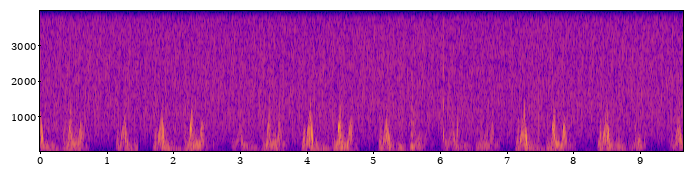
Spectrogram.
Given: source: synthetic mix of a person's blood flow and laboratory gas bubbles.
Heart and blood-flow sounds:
Doppler ultrasound of blood flow; precordium
5.54-5.66 s: bubbles
6.02-6.08 s: bubbles
6.22-6.41 s: bubbles
From the record:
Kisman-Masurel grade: 211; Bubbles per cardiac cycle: several, 3 to 8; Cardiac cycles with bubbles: 1 to 10%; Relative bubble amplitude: barely perceptible (0.100 to 0.250); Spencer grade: 1 (occasional bubble signal discernible with the cardiac motion signal, with majority of cardiac periods free of bubbles); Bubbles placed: anywhere in the cardiac cycle

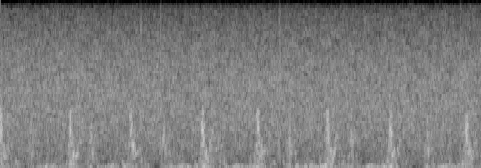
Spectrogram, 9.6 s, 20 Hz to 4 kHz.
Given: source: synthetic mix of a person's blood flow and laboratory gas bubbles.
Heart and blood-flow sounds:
Doppler ultrasound of blood flow; precordium
2.79-2.83 s: bubbles
3.14-3.28 s: bubbles
4.41-4.52 s: bubbles
4.74-4.82 s: bubbles
5.51-5.70 s: bubbles
8.93-9.07 s: bubbles
9.16-9.24 s: bubbles
From the record:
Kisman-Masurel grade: 121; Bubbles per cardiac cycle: 1 to 2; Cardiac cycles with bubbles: 10 to 50%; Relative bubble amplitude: barely perceptible (0.100 to 0.250); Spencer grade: 2 (many but less than half of the cardiac periods contain bubble signals, singularly or in groups); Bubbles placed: anywhere in the cardiac cycle

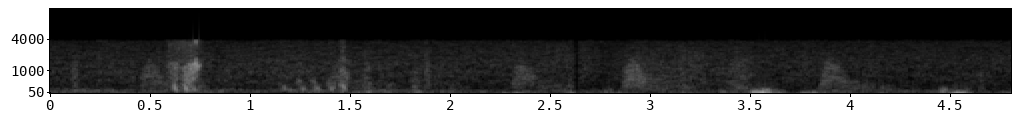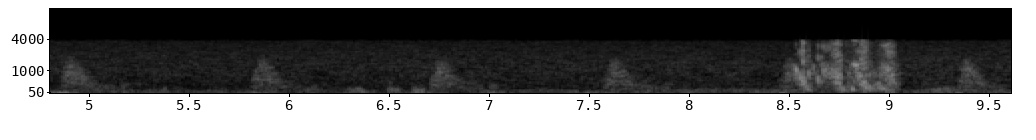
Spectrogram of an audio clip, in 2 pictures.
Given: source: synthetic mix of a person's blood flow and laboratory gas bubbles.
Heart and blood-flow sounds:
Doppler ultrasound of blood flow; subclavian vein
0.57-0.77 s: bubbles
1.15-1.50 s: bubbles
8.51-9.06 s: bubbles
From the record:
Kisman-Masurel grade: 223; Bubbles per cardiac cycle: several, 3 to 8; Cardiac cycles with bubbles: 10 to 50%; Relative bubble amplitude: loud (0.450 to 0.775); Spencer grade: 2 (many but less than half of the cardiac periods contain bubble signals, singularly or in groups); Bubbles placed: anywhere in the cardiac cycle

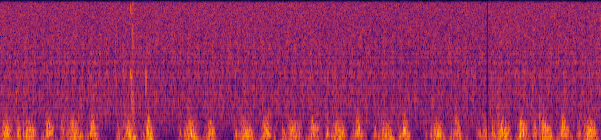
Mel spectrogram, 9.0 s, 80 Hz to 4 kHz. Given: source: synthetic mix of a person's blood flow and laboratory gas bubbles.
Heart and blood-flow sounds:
Doppler ultrasound of blood flow; precordium
0.90-1.05 s: bubbles
1.15-1.30 s: bubbles
1.34-1.49 s: bubbles
1.84-2.10 s: bubbles
2.15-2.24 s: bubbles
From the record:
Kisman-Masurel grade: 211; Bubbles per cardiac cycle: several, 3 to 8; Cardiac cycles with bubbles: 1 to 10%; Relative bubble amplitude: barely perceptible (0.100 to 0.250); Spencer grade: 1 (occasional bubble signal discernible with the cardiac motion signal, with majority of cardiac periods free of bubbles); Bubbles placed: anywhere in the cardiac cycle

